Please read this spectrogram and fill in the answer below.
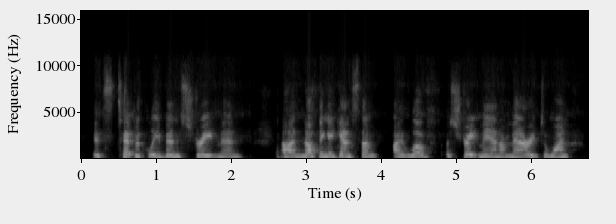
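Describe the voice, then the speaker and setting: Her tone bright and sharp, a woman talks at a fairly slow pace with fairly high pitch and lively intonation. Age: 60s. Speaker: audience member at a panel. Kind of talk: audience comment in an online panel discussion.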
